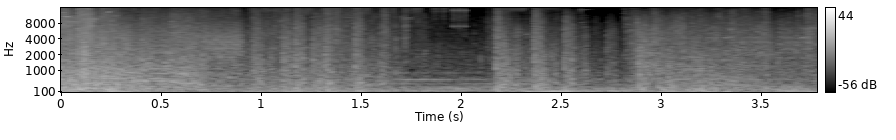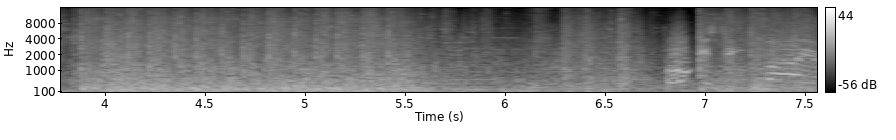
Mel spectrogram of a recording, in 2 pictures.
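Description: Dense sci-fi gunfire from the shooter game Disintegration, with sustained bursts of weapon fire and booming impacts, loud and continuous across the clip, with brief dips and voices in the mix.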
